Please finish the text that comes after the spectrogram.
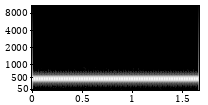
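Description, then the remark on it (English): A steady, continuous telephone dial tone hums at a constant pitch for nearly two seconds as a phone call is being placed, loud and unbroken, with no voices or other sounds. “So I have his phone number. We're going to give him a call right now.”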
